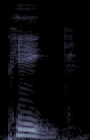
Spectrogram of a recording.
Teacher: Es importante que recuerde que la G al final, en inglés, es siempre oclusiva. No es como en español, sino total bloqueo.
